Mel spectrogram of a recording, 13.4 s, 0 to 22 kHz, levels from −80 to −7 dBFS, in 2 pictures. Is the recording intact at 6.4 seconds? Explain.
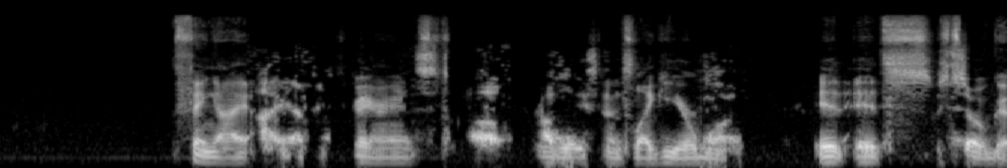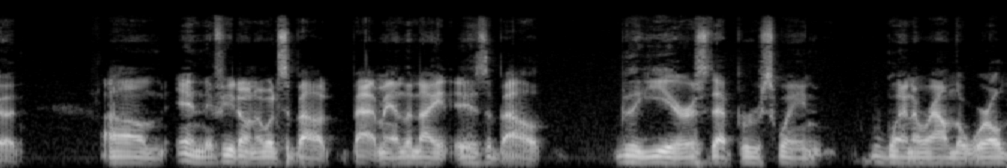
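No. From 6.33 to 6.42 s there is other side's voice leaking through: a second voice sits roughly 15 dB under the main speech, likely residual loudspeaker echo that the echo canceller failed to remove from the microphone signal before transmission.

Overlapping it, from 6.33 to 6.49 s, is speech suppressed in double talk. The speech level dips by up to roughly 10 dB, affecting about 100 ms in total. The likely cause is the echo canceller, unable to separate the near talker from loudspeaker echo while both sides were active, attenuating the whole signal.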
